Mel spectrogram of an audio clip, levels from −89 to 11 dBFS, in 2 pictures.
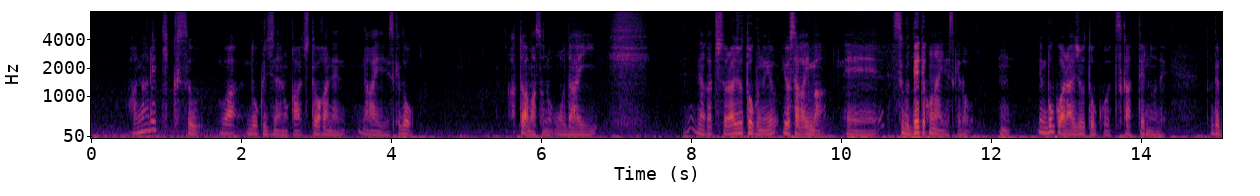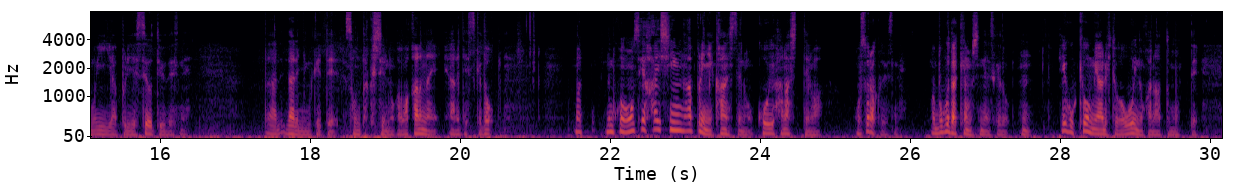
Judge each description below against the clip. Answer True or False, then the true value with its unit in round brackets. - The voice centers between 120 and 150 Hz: False (95 Hz)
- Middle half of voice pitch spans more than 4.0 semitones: True (5.3 semitones)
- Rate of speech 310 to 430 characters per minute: True (370 characters per minute)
